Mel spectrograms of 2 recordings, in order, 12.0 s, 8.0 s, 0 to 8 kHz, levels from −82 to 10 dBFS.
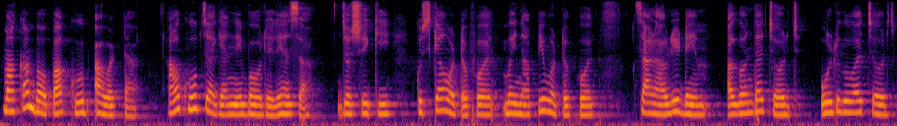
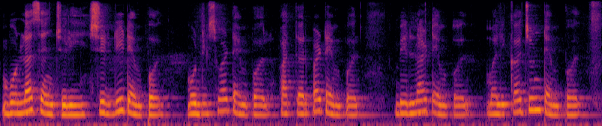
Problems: none marked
